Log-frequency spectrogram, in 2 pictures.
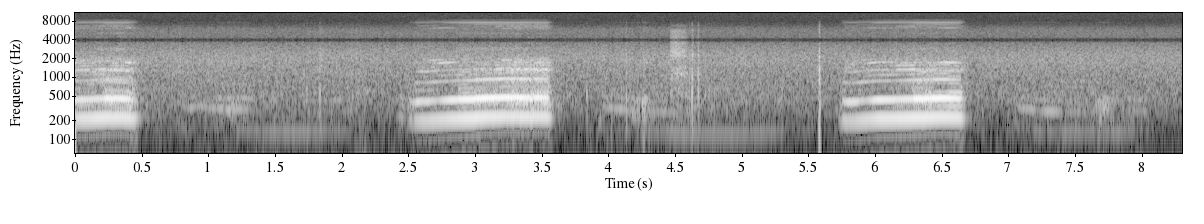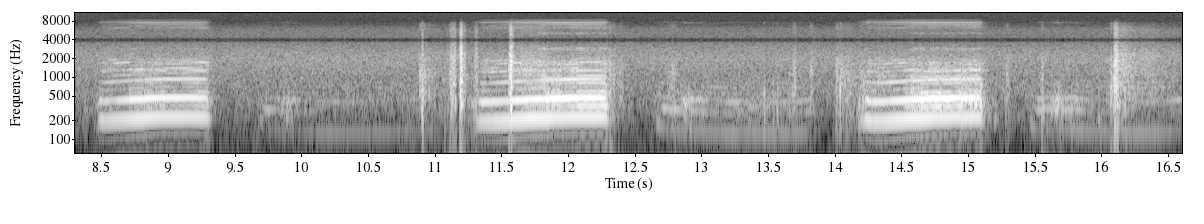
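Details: Animal snoring while asleep in the owner's bed: regular, high, whining snores about 21 a minute, each followed by a softer out-breath, likened to a baby pterodactyl crying.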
